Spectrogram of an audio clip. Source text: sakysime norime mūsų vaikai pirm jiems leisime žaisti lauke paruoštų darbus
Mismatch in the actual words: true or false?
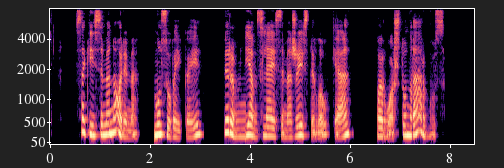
false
